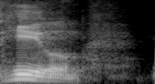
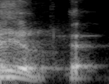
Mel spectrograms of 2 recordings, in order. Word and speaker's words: Hield: And just slight correction, the man's last name is Heal. You got the producer over there, pronouncing. What's the last name again? Say it again. – Hield.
